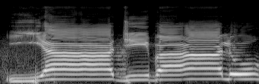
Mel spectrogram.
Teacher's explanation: یا کے اوپر کھڑا زبر ہے، ایک الف کی مقدار اوپر کھینچا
